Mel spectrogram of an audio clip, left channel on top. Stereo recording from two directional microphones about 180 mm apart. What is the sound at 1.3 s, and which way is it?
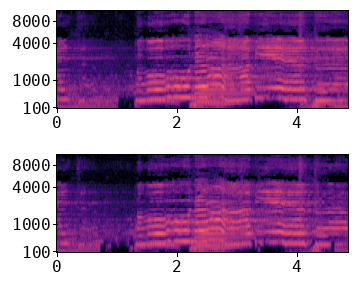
Music, 40° left (ahead or behind).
